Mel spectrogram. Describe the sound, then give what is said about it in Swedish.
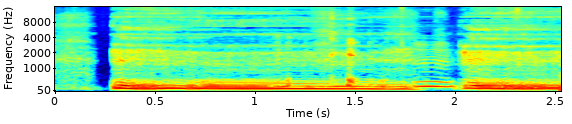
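A voice imitates a long, contented groan, the sound men make while embracing each other at length at a men's evening: a low, steady hum-like moan held for about two seconds with a brief dip near the end, fairly loud. “att de har en manskväll, delningskväll, de träffas hemma hos någon och så eh, omfamnar de varandra eh, jättelänge och låter så här mm,”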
